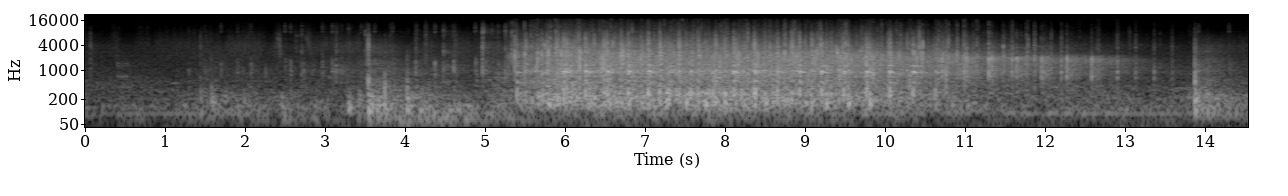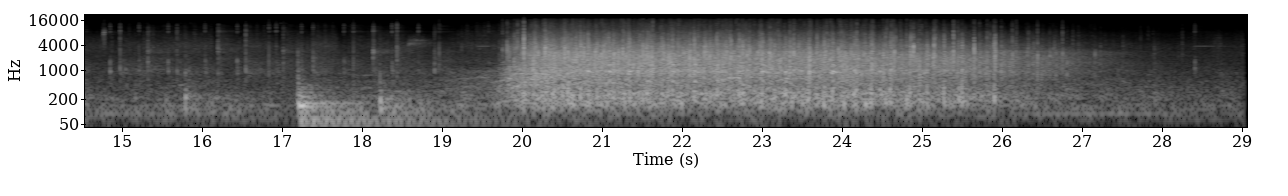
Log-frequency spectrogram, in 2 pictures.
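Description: Spectators applauding in two bursts of about seven seconds each, with a single thump between them.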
